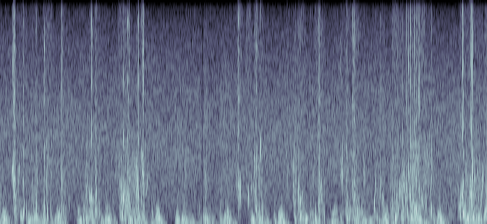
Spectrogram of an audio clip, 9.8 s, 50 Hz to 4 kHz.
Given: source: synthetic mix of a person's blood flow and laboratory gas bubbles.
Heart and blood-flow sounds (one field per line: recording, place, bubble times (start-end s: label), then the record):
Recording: Doppler ultrasound of blood flow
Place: precordium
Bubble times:
0.00-0.03 s: bubbles
0.22-0.56 s: bubbles
0.60-0.78 s: bubbles
0.84-1.06 s: bubbles
1.21-1.40 s: bubbles
1.76-2.02 s: bubbles
2.35-3.02 s: bubbles
4.71-4.85 s: bubbles
4.92-5.29 s: bubbles
5.71-5.78 s: bubbles
5.84-6.11 s: bubbles
6.28-6.51 s: bubbles
6.79-7.31 s: bubbles
7.45-7.70 s: bubbles
7.79-8.67 s: bubbles
9.15-9.76 s: bubbles
From the record:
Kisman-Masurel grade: 333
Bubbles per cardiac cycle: rolling drumbeat, 9 or more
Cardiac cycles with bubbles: 50 to 99%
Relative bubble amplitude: loud (0.450 to 0.775)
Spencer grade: 3 (all of the cardiac periods contain showers or single bubble signals, but not dominating or overriding the cardiac motion signals)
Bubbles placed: only in the low amplitude regions of the cardiac cycle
